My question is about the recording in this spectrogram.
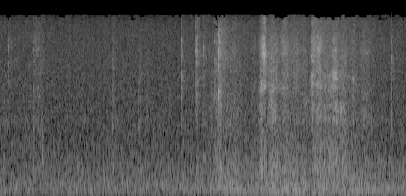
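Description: Faint crisp rustling and crackling of stiff folded paper as hands handle and press an origami pram model, in a few short bursts over the second half.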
